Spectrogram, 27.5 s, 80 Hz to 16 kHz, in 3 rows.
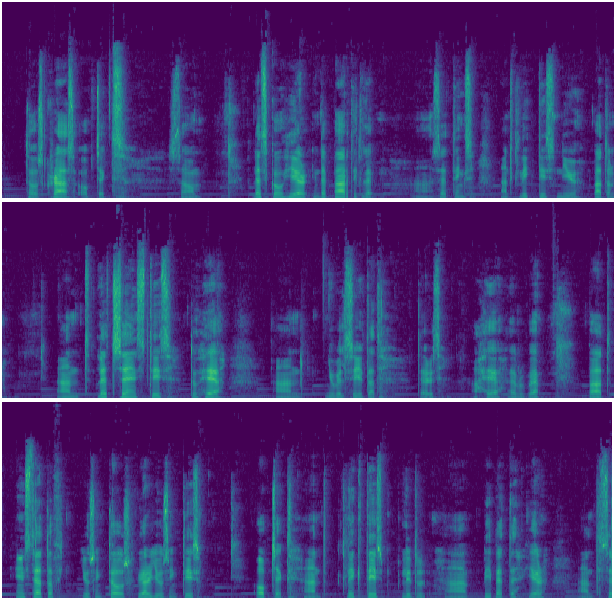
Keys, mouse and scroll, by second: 8.2-13.5 drag, 13.5-21.2 middle drag, 21.2-27.5 drag.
